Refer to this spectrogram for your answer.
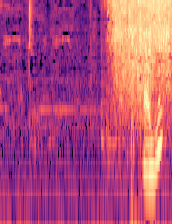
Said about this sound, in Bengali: আলুটাকে ভালোভাবে ভেজে নেব লাল লাল করে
